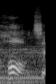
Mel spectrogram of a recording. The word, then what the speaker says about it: Hott: Right, there is a driver at the top of the timing screens at the moment, and that is Damir Hott, and we welcome Damir Hott.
